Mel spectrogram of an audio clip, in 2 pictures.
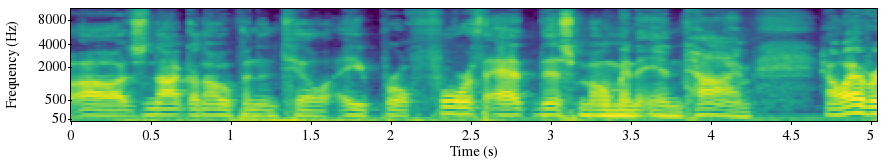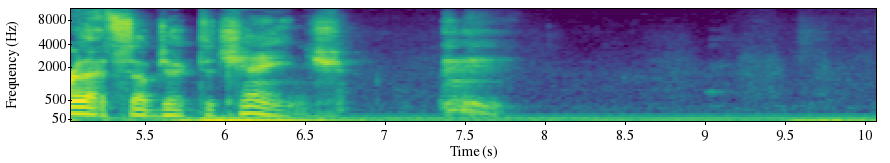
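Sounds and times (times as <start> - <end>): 
speech: 0.0 - 6.8, 7.4 - 7.7
quiet room hum: 0.0 - 10.0
thick phlegmy wet cough: 7.4 - 7.8.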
